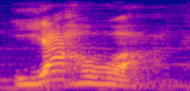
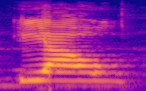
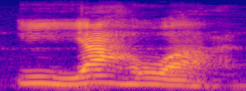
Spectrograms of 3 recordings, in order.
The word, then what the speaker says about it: Yahuá: Então, para mim, Yahu está errado, está faltando letra nele, tá bom? Essa é a minha opinião, tá? A pronúncia, na minha humilde opinião, é Yahuá, tá bom?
